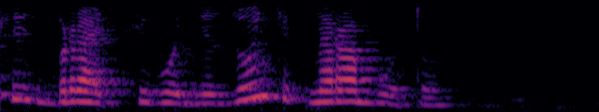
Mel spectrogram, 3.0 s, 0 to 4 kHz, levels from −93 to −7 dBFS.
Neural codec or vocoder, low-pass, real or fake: none; 3.6 kHz; real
